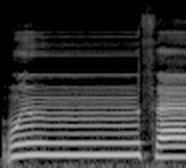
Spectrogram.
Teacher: ان باریک ہے تو باریک اخفا ہوگا، موٹا نہیں کریں گے، ٹھیک ہے، غنے کے ساتھ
